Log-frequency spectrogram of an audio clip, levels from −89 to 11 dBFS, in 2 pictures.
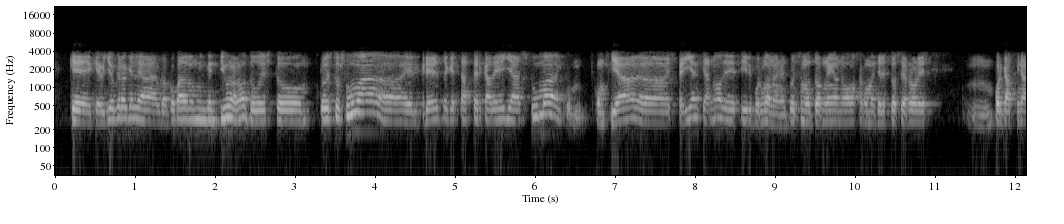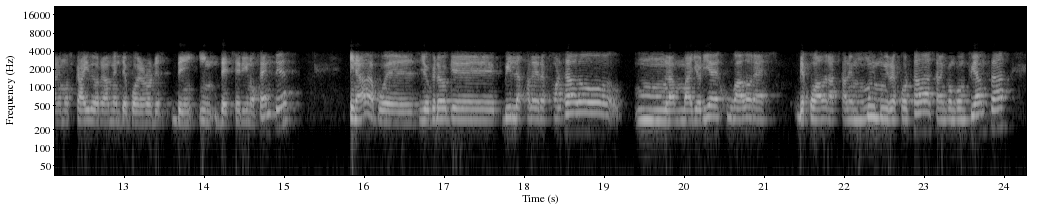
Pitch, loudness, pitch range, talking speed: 145 Hz, -27 LUFS, 135-150 Hz, 190 wpm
